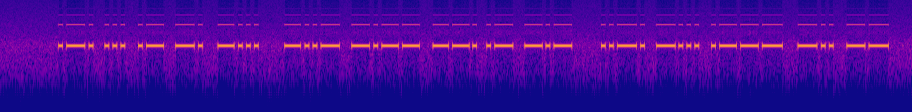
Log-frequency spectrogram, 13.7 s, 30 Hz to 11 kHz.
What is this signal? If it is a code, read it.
Morse code, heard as a keyed tone, hand-sent with a bug key, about 20 wpm, 990 Hz. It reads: RSANB XYGAK FBJDM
